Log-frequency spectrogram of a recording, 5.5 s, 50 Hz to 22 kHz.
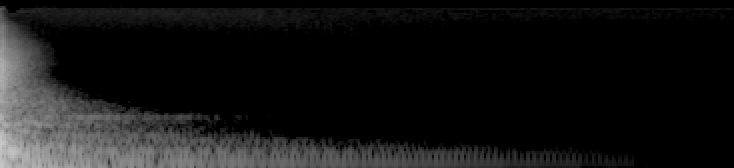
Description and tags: Symphonic Concert Bass Drum Vel34
Ludwig 40'' x 18'' suspended concert bass drum, recorded via overhead mics in multiple velocities.
orchestral, bass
